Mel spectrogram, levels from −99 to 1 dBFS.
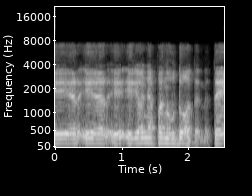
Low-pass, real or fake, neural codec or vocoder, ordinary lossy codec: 7.2 kHz; real; none; AAC, 32 kbps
